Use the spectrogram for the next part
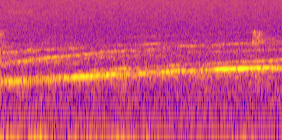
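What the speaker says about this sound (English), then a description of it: "Ambulance sounds." An ambulance siren drifts in faintly through an open window, a thin wailing tone sliding slowly upward and holding, distant and steady under low background hum.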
